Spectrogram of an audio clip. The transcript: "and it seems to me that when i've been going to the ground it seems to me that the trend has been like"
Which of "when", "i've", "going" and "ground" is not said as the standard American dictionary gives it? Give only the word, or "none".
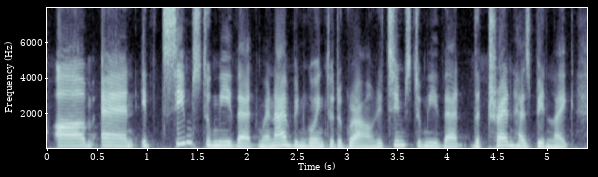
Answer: none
